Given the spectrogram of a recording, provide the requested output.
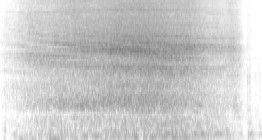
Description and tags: These were made for a special kit i needed for school. They are the inspired by "in just" by e.e. cummings.
balloon, inflating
